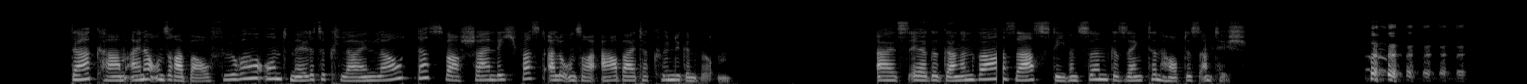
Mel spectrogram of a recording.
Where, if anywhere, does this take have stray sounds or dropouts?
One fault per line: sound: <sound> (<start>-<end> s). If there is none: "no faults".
sound: dropout (10.0-10.0 s)
sound: laugh (13.6-14.7 s)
